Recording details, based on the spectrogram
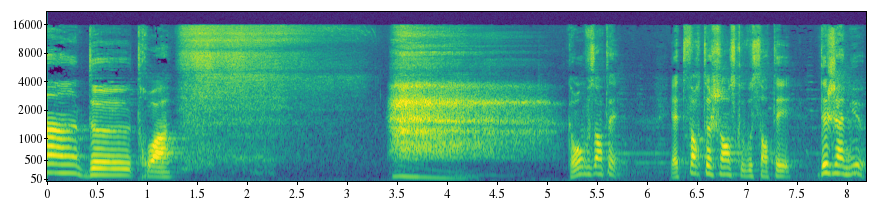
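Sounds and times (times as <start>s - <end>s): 
speech: 0.0s - 1.7s, 3.4s - 4.0s, 5.2s - 8.1s
forceful sigh-like exhale: 1.3s - 5.2s
slow deep breath in for a relaxation breathing exercise: 1.3s - 5.2s.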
